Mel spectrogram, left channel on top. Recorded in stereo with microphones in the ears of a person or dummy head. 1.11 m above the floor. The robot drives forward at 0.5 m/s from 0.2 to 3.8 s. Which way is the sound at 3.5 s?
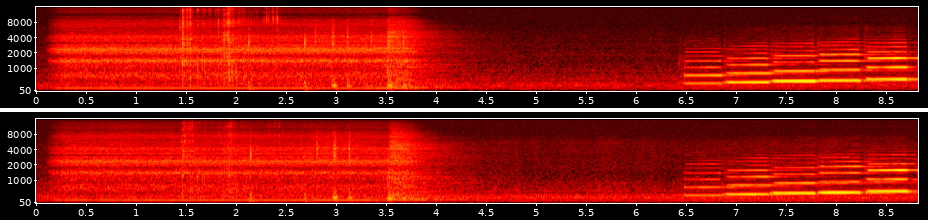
50° left (ahead or behind).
